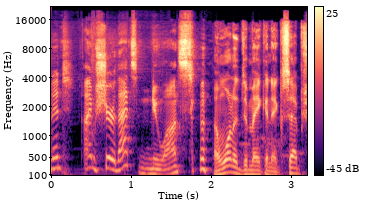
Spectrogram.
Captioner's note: chuckles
